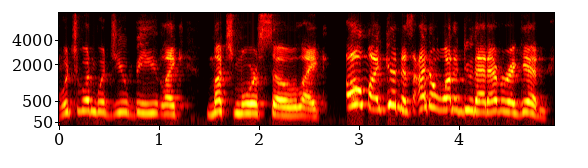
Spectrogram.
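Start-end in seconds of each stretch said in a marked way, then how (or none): 2.9-4.9 put-on high, hurried frightened-kid voice; little kid. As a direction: react like a scared little kid. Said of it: "like, as a little kid".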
